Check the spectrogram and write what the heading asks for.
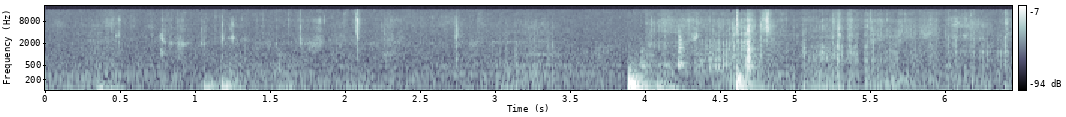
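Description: A powder-coated brake caliper handled in gloved hands on a workbench: soft rubbing and small knocks, with a sharp thump about four seconds in and a second one just after as the caliper is moved and turned over.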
